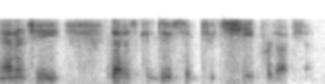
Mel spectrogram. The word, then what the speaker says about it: chi: that is conducive to chi production, chi, C-H-I production. Some people pronounce it ki, or, I don't care. C-H-I, it looks like chi to me, so that's what it is to me.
